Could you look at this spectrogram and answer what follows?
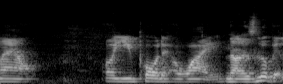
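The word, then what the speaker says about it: A&W: It's a cross between the AW root beer, which because I've had. You said AEW, but it's no, AW.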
